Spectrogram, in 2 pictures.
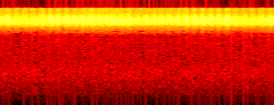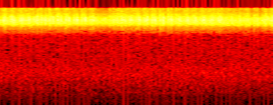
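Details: Crickets chirping in a dense, unbroken chorus: a steady, very high-pitched trill of fast pulses that holds an even level throughout, with no other animals or background sounds.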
